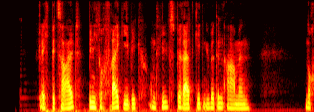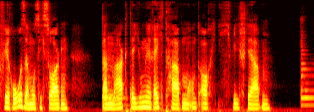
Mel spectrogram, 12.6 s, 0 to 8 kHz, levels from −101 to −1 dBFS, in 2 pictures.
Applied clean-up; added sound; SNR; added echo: neural mask model DeepFilterNet 3.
